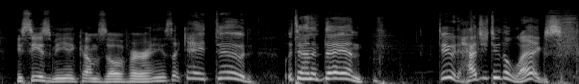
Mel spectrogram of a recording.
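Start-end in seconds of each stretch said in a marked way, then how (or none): 1.9-5.8 put-on very high, boozy, tipsy bar-guy voice. Retelling what a man at a bar said: imitating a tipsy guy. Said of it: "he's a little toasted".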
